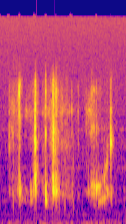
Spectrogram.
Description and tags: hf Noise voice
Made by scratching a cassette's tape with a paper clip and playing it in my stereo.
